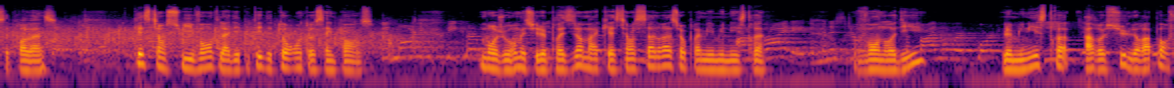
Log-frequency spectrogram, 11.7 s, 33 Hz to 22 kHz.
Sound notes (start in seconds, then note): 4.0 applause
